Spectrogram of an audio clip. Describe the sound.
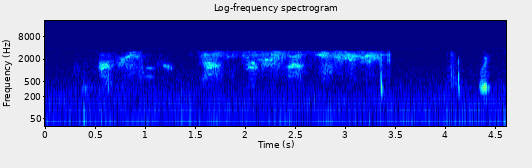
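Tinny, narrowband feedback bleeds through a phone line, a muffled, echoing voice in uneven bursts with a thin ringing edge, fairly quiet and cut off by short pauses.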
